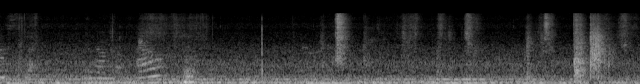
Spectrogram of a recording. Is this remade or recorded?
recorded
